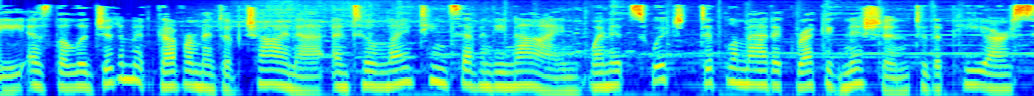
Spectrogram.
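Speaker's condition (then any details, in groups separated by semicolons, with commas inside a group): No condition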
